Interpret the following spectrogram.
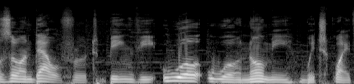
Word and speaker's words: Uo: The name Uo might sound like it breaks the two-syllable rule for every devil fruit name, but you have to keep in mind that individual vowels are considered single syllables in Japanese, so the name still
